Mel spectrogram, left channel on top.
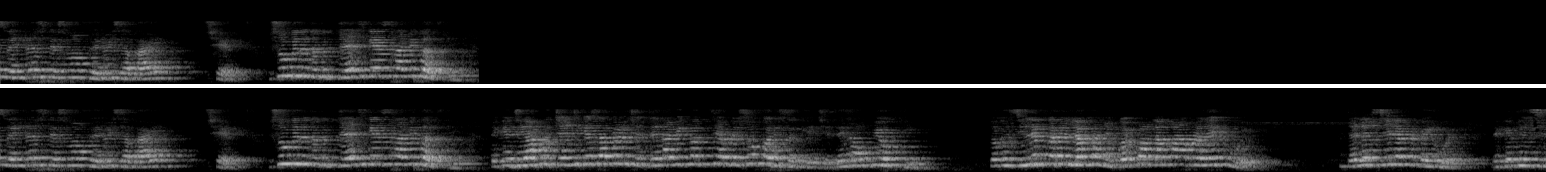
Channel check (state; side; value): drops out; left; at 4.8 s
